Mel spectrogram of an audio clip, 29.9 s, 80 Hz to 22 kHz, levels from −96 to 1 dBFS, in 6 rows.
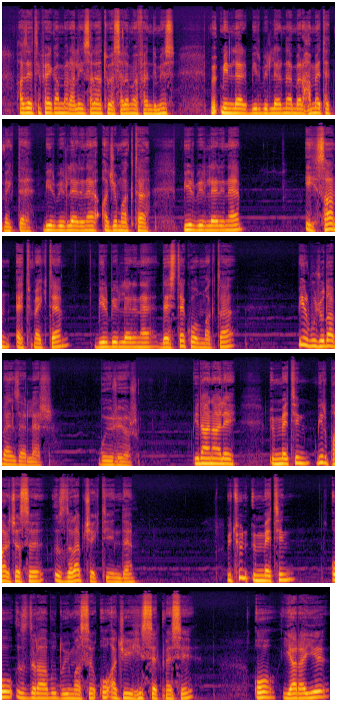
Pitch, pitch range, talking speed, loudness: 160 Hz, 145-170 Hz, 75 wpm, -18 LUFS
